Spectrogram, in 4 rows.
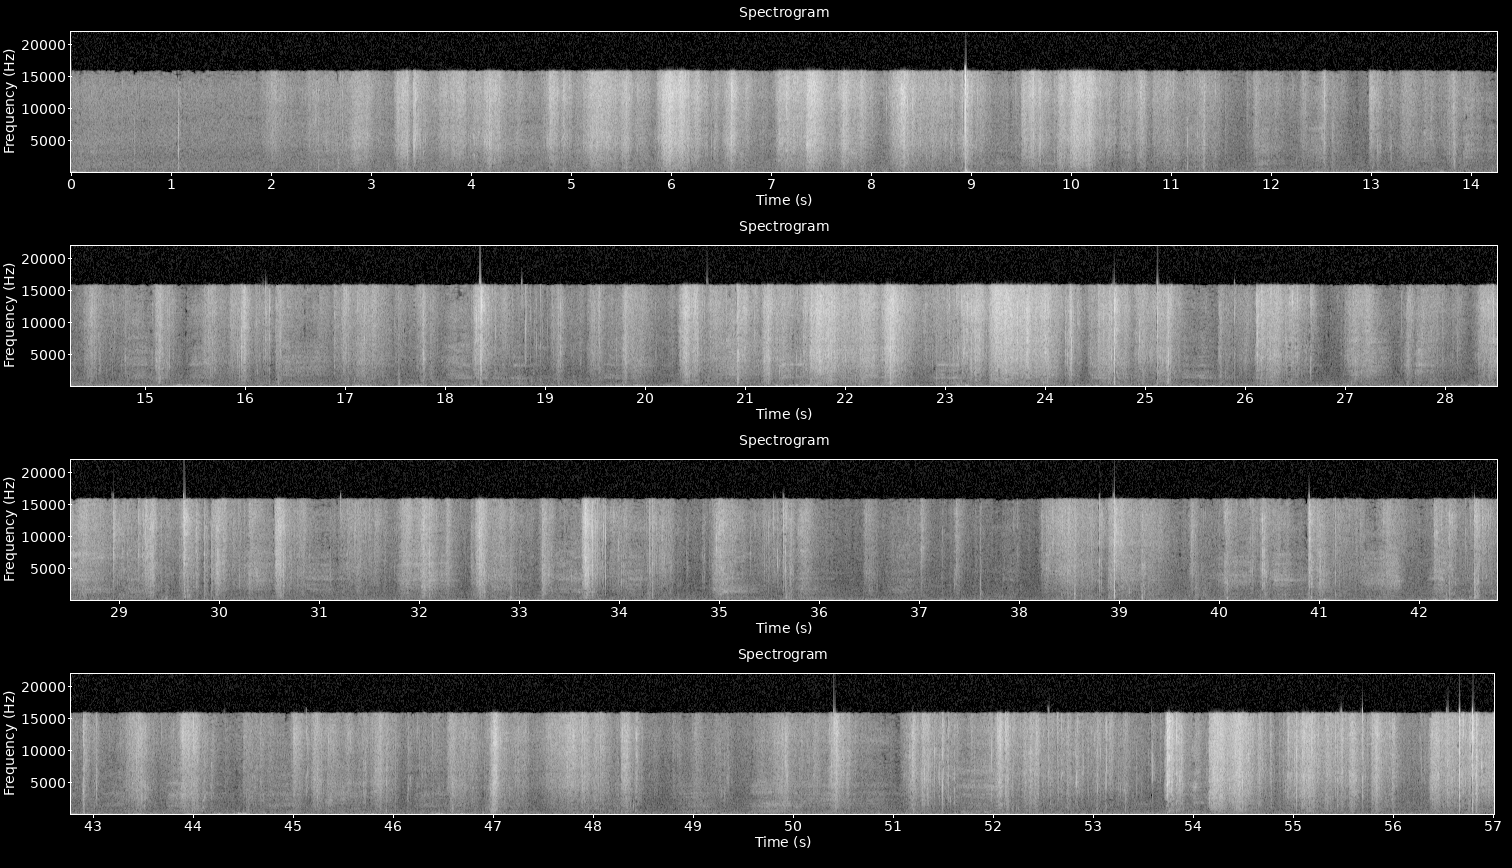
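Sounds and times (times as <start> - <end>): footsteps on woodland trail: 0.0 - 57.0.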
